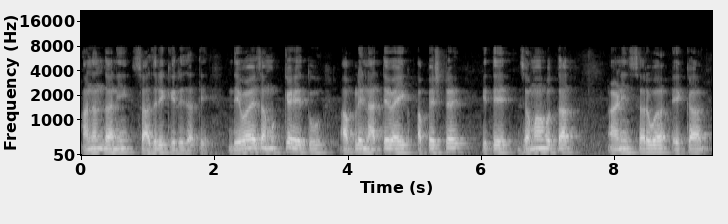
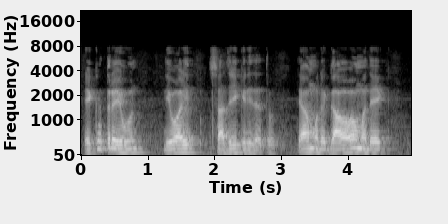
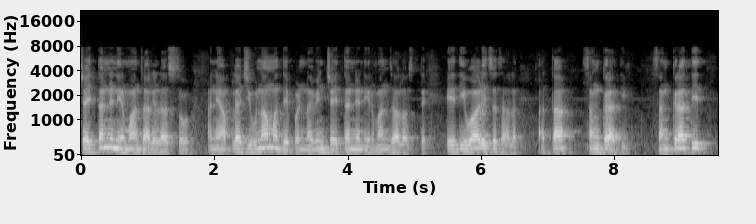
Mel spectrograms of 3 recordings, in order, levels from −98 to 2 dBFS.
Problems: constant background noise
